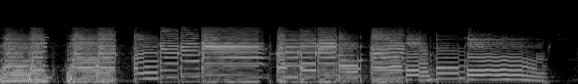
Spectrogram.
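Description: Overdriven electric guitar with its volume knob rolled down for a cleaner rock and roll tone, playing loud, ringing chords and short phrases with brief gaps between them, with no voices.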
